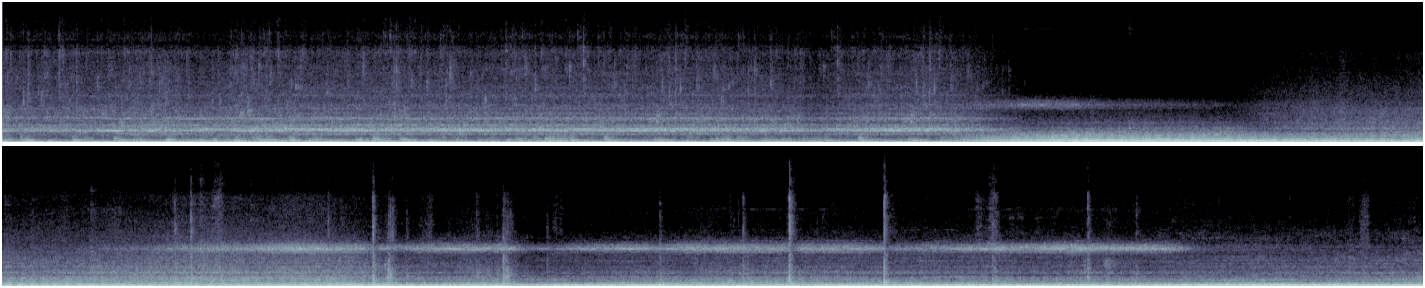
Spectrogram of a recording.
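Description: Running noise inside a moving passenger train coach: a steady low rumble. A steady whine rides over it until about ten seconds in, when it turns to a heavier rumble with a faint high tone and a few light clicks.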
